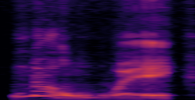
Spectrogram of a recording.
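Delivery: surprised. Retold or imitated. Viewer reacting in disbelief.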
